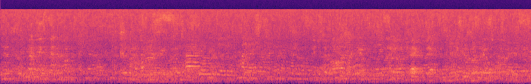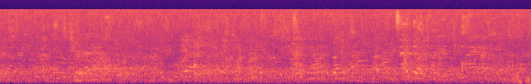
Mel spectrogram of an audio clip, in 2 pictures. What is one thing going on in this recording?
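An audience murmurs and chatters in a large hall.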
